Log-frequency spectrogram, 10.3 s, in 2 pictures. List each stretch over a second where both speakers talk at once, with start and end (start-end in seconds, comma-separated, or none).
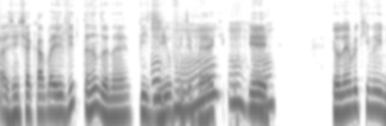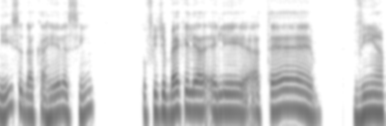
2.0-3.6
